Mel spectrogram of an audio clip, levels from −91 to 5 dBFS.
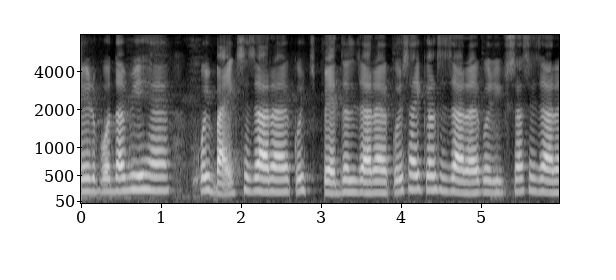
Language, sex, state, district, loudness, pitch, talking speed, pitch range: Hindi, female, Bihar, Katihar, -18 LUFS, 220 Hz, 260 wpm, 205-235 Hz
